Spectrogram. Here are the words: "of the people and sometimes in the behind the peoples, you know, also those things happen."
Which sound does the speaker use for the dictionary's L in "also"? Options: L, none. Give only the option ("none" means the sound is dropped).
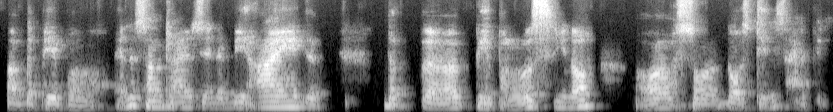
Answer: L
